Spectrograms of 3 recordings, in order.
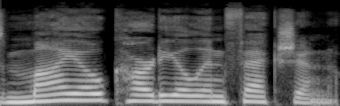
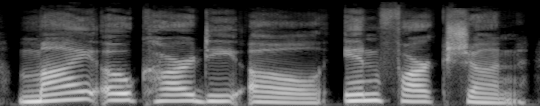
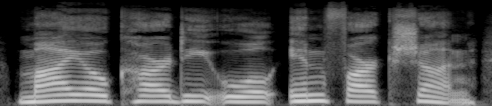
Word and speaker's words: myocardial infarction: Third part, infarction, emphasize the fark part, like park. When you put it all together, myocardial infarction. Now let's practice together. Repeat after me, myocardial infarction. One more time, slowly, myocardial infarction.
